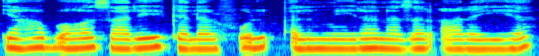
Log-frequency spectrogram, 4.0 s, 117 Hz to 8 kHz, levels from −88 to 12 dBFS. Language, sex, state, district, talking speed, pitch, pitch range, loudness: Hindi, female, Uttar Pradesh, Lalitpur, 135 wpm, 215 Hz, 210-225 Hz, -14 LUFS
